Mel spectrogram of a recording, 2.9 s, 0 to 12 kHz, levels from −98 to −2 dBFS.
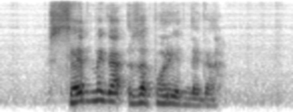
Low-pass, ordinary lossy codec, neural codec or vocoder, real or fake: none; none; codec, 24 kHz, 6 kbps, HILCodec; fake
